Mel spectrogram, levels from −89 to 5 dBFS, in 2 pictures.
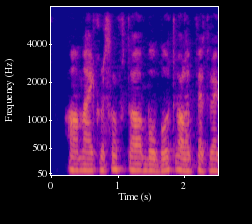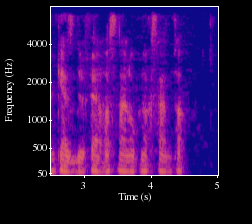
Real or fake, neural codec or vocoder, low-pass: fake; vocoder, 24 kHz, 100 mel bands, Vocos; 7.2 kHz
